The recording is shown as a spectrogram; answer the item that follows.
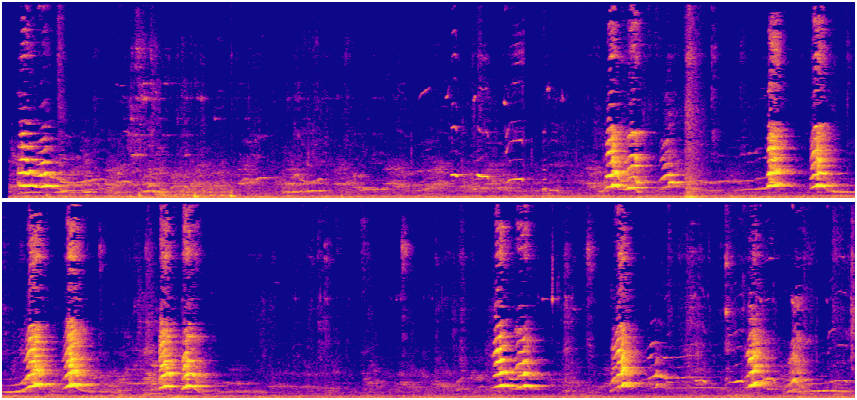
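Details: A curious Bichon Frise gives high, whining whimpers and short yips, some early and then a run of about a dozen bent, rising-and-falling cries clustered in bursts, separated by quiet pauses, with a low background hum.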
